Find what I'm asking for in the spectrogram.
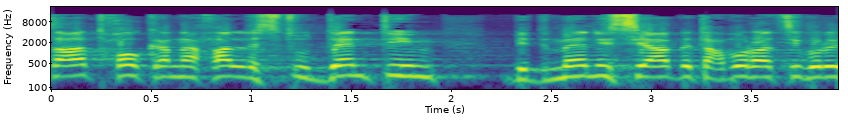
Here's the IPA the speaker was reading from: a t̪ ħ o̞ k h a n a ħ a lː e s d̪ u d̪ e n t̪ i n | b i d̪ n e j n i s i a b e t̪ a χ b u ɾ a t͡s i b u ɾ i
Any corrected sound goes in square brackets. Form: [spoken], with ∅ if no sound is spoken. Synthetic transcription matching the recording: a t̪ ħ o̞ k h a n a ħ a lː e s [t̪] u d̪ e n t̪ i [m] | b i d̪ [m] e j n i s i a b e t̪ a [ħ] b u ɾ a t͡s i b u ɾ i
